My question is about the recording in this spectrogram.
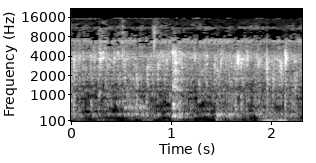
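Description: Thick jaggery batter being stirred and beaten with a wooden spatula in an aluminium pot: wet slapping and squelching in uneven strokes, the strongest about a second in.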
